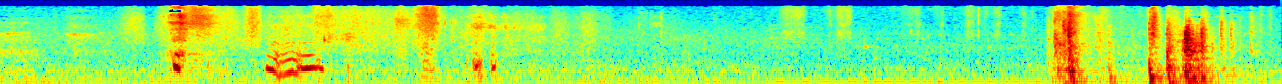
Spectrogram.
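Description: A broken door being locked: scattered clicks and knocks of a latch and handle, a cluster early on, a quiet stretch, then a louder burst of rattling clunks near the end, with no talking.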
